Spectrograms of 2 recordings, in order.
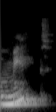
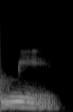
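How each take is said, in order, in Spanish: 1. La vocal se dice corta. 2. La vocal se sostiene un poco más. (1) "No es tanto meet" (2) "sino meet. Una lar- un pedacito más largo"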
